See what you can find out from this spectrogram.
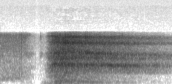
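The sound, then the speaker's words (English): One long, deep breath begins after a brief silence and rushes in loud and airy, then slowly fades away. “So take a big deep breath.”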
